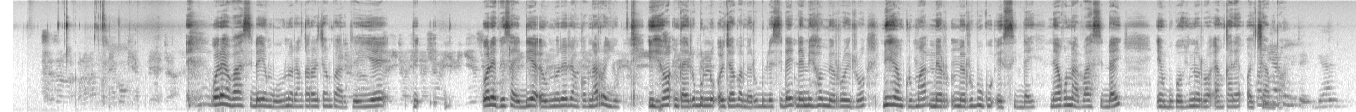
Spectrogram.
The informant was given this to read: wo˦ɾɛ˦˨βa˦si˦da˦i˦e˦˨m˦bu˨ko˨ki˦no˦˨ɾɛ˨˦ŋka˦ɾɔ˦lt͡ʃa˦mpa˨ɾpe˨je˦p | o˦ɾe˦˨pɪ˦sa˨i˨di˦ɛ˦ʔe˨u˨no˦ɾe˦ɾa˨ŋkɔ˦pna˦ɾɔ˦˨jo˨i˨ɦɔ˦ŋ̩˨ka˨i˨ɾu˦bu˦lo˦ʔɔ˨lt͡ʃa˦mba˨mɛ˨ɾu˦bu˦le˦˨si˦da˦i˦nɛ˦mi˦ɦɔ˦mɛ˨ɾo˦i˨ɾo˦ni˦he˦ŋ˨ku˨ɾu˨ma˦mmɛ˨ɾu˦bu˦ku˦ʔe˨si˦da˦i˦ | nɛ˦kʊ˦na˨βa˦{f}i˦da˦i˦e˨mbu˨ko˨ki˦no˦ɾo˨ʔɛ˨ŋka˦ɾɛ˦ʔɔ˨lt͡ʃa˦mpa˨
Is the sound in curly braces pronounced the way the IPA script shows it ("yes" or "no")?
no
